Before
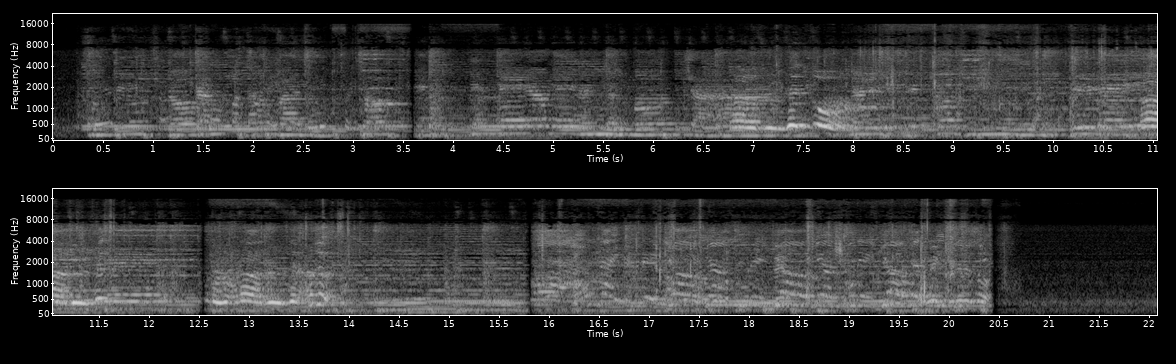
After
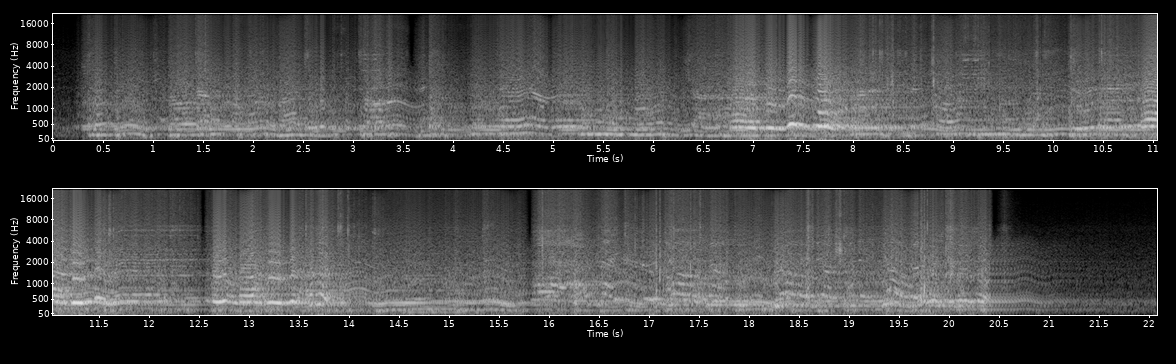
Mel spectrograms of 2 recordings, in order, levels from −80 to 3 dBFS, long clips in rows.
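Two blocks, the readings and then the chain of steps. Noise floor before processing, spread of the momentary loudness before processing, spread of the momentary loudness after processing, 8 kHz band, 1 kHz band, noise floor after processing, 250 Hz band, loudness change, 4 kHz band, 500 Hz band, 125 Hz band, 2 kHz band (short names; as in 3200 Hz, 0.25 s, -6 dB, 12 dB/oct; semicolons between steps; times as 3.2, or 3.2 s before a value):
-50 dBFS, 11 LU, 11 LU, +4.5 dB, +5.0 dB, -41 dBFS, +6.0 dB, +5.0 dB, +4.5 dB, +5.0 dB, +6.0 dB, +6.0 dB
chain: half-waves squared off; spring tank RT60 2.9 s, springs 33 ms, chirp 25 ms, DRR 7.5 dB; record warp 45 rpm, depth 160 cents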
